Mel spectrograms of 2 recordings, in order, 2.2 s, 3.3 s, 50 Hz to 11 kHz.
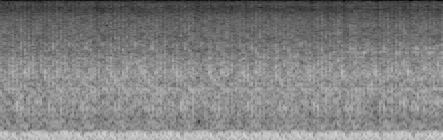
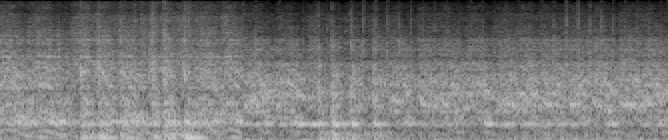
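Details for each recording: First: Ford 7.3 IDI diesel on revival, warm, running after restart without starting fluid: deep even clatter at a steady low idle with no misses or surging, noticeable blow-by; engine runs smoothly. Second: Ford 7.3 IDI diesel cranked to bleed the injectors: slow, uneven cranking that sags and never catches because the single battery is nearly dead; a second battery is then added.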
